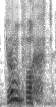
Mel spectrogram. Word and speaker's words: Droomvlucht: me personally, to pronounce, because all the consonants are at the end. So it's You have the CHT. Droomvlucht.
